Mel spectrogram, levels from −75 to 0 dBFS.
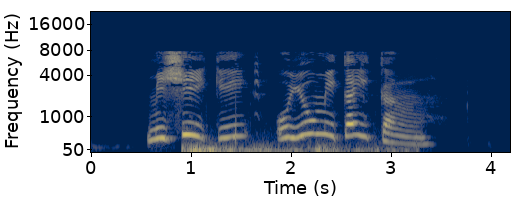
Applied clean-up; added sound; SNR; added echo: none; Bird; 9 dB; none.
